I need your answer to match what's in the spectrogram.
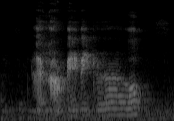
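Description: A grey parrot chatters in a human-like voice, a quick few-syllable phrase that slides into a drawn-out, falling word.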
